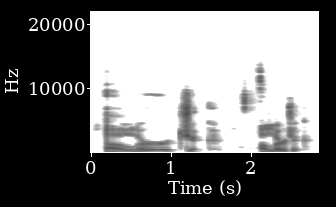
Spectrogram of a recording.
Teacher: Allergic is three syllables. Allergic. The stress is on the second syllable.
